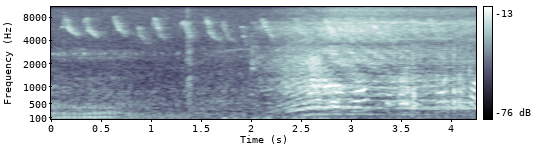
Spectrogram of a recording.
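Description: Hubsan Zino quadcopter's motors spinning up about halfway through: a rising whine of several tones that levels off into a steady hum as the drone lifts off and hovers.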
